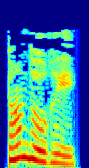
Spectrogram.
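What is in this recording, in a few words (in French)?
"pain doré", French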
